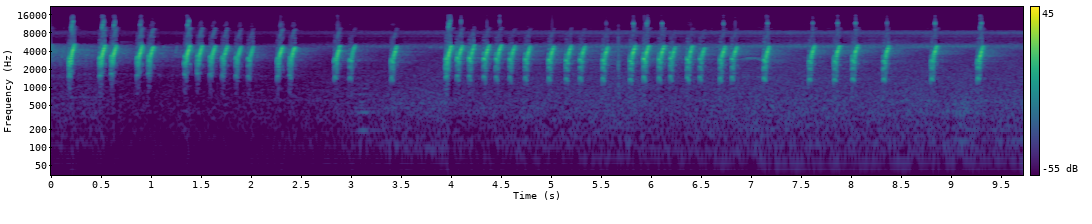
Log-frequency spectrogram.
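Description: Streak-eared Bulbul giving a long run of sharp, bright chirps in fast, uneven bursts, several per second with brief pauses. No other sounds stand out.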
